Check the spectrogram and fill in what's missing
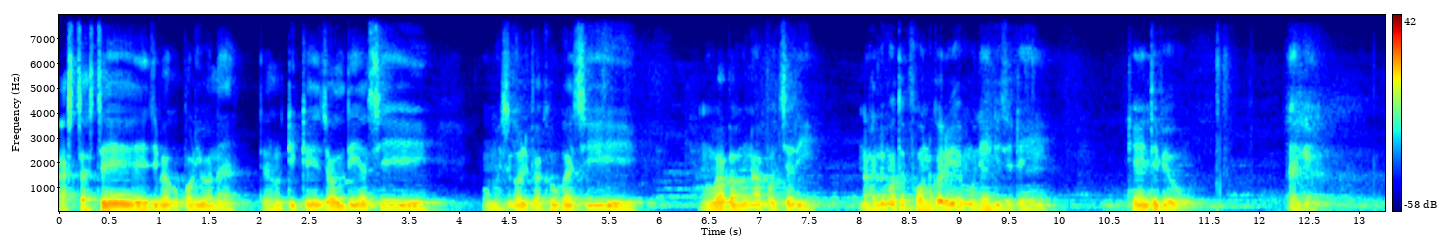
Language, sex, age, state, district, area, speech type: Odia, male, 30-45, Odisha, Puri, urban, spontaneous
